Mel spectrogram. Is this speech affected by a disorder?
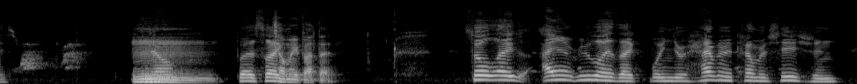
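Yes: cerebral palsy.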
